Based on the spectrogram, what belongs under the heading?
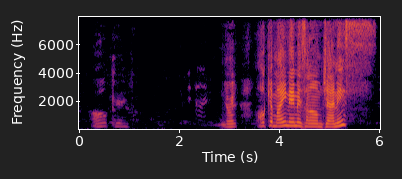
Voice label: Caribbean St Martin Female 40s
